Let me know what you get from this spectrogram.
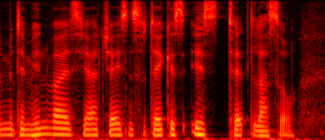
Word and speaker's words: Sudeikis: Äh, Sudeikis.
